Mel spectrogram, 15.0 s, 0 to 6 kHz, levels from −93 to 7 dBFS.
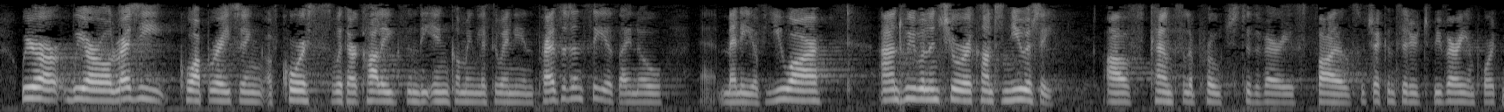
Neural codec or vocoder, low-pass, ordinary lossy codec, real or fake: none; 5.4 kHz; none; real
